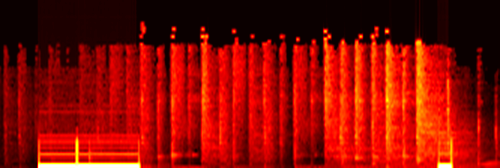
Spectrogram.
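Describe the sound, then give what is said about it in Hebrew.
Ringback tone as a radio host dials a listener from the studio: one steady one-second tone, then a soft music bed, and a brief start of the next ring about three seconds later. “ואנחנו עכשיו נערוך את ההגרלה ובוא נראה למי מחייגים מתוך המזינים שעלו לשידור”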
